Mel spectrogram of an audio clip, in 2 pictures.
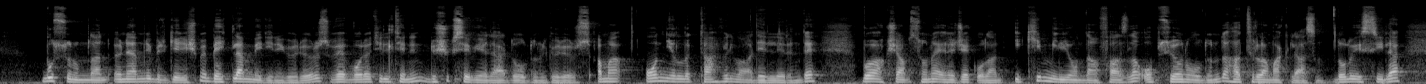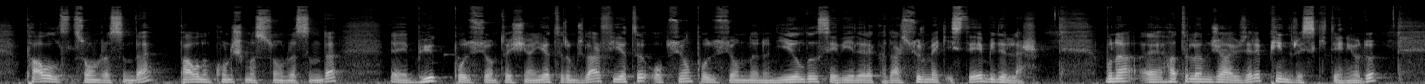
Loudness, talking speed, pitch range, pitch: -23 LUFS, 115 wpm, 95-125 Hz, 110 Hz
